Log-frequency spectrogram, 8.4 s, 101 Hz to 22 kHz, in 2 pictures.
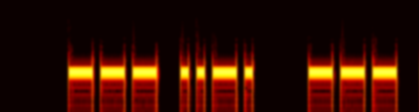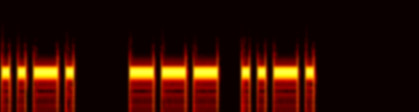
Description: Morse code, heard as a keyed tone, about 15 wpm, 700 Hz. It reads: OF OF OF
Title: Top 500 Words Repeated 15wpm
